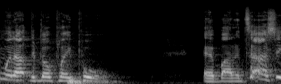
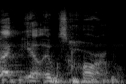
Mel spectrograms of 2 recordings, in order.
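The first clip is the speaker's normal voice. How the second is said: usual speaking voice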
